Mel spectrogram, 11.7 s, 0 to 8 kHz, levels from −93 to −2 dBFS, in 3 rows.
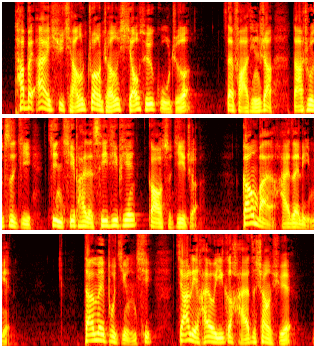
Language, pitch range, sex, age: Chinese, 100-150 Hz, male, 30-49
